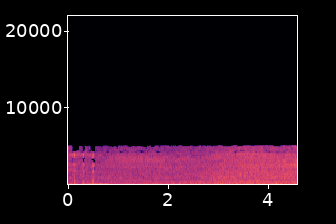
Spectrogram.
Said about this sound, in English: Wrong kind of airplane.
